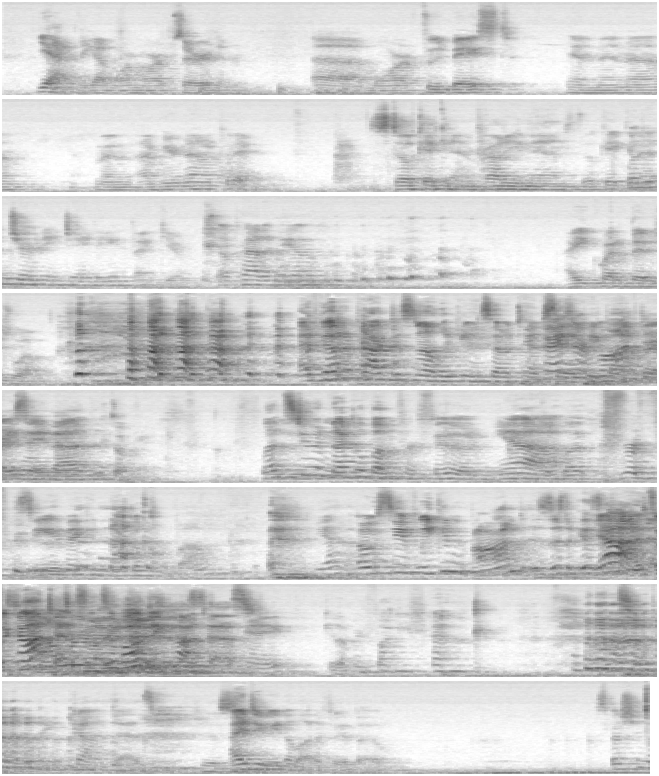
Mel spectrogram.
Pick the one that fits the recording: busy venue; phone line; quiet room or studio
busy venue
